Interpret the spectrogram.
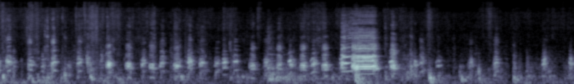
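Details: Flustered hens in a bustling henhouse, rapid nervous clucking from several birds with a loud harsh squawk midway, plus scratching and shuffling sounds.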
